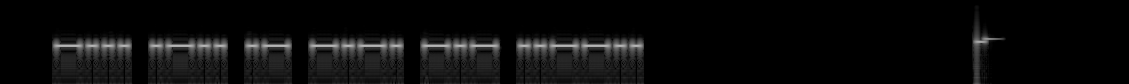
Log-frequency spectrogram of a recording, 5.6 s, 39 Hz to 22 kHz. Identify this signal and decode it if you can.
Morse code, heard as a keyed tone, about 32 wpm, 700 Hz. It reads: BLACK?
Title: 2x Word-Spacing - Sentences from Top 400 Words - 30wpm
